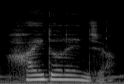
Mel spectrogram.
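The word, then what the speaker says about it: hydrangea: アジサイはハイドレンジャー、ハイドレンジャー、音節は 3つ、ちょっと発音難しいんですが、ハイドレンジャー、ハイドレンジャーです。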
